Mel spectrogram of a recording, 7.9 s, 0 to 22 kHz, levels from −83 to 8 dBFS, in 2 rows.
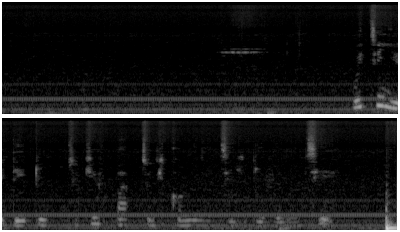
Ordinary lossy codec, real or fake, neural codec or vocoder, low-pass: none; real; none; none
